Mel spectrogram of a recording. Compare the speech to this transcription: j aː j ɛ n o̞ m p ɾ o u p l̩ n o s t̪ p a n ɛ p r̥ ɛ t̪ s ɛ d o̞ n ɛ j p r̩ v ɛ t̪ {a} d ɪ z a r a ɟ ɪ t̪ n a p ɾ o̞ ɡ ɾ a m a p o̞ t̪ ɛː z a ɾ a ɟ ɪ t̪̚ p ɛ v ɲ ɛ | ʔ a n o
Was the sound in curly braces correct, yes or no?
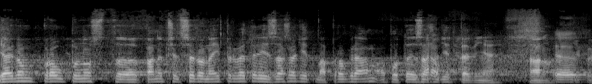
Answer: no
